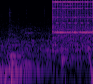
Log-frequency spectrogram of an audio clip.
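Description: A telephone bell in the video game Lil' Guardsman starts ringing abruptly and continues loud and steady after a quieter lead-in of faint background sound.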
